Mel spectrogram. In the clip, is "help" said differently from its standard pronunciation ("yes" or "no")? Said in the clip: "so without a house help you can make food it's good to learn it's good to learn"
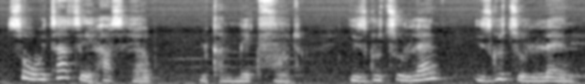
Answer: no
